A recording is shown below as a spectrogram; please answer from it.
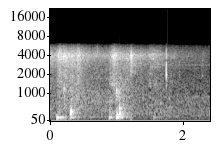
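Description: A few irregularly spaced taps and knocks on a hardwood floor.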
